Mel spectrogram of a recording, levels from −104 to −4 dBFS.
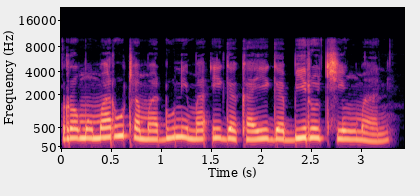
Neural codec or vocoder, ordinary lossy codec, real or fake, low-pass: none; none; real; 9.9 kHz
